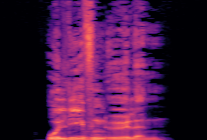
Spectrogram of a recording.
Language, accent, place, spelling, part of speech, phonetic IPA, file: German, Germany, Berlin, Olivenölen, noun, [oˈliːvn̩ˌʔøːlən], De-Olivenölen.ogg
- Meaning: dative plural of Olivenöl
